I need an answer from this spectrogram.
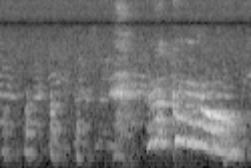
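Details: RoccoRocco, a French Bulldog indoors, responding while his uncle Luigi calls him over Skype; a run of short rising-falling yelps gives way to a longer, higher wavering whine that slides downward, with a voice in the background.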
